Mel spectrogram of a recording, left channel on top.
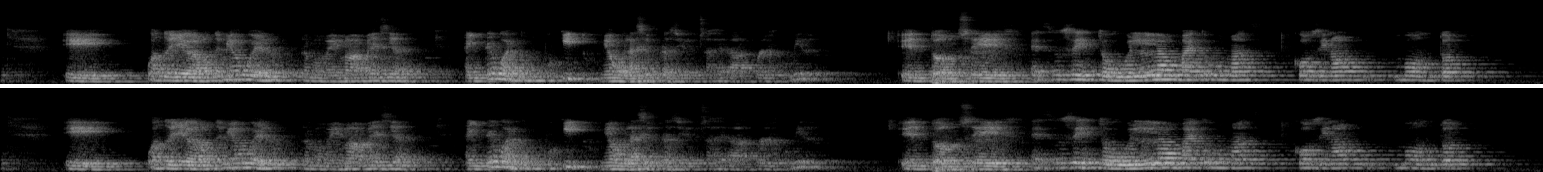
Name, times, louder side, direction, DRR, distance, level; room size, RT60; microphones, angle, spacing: voice 1, 0.1-0.4 0.6-1.1 1.5-4.0 4.6-5.7 6.0-8.1 9.0-10.2, equal, 65° left, -3 dB, 0.8 m, -30 dB
voice 2, 10.3-12.5 13.0-14.5, equal, 35° left, -2 dB, 0.6 m, -29 dB
2.5 x 2.4 x 2.9 m, 1.2 s
head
